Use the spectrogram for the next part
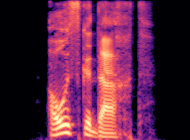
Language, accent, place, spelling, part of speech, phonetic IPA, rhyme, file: German, Germany, Berlin, ausgedacht, verb, [ˈaʊ̯sɡəˌdaxt], -aʊ̯sɡədaxt, De-ausgedacht.ogg
- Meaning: past participle of ausdenken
